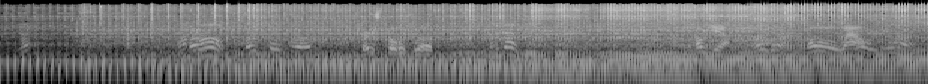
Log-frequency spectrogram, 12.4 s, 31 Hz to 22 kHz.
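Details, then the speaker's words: 1980s MTD mini bike, sat 2 years, original 3.5 hp Tecumseh swapped for a Tillotson 212cc engine, on a 10,000 ft Rocky Mountain trail: catches and settles into a quick, even thump that builds and holds without misses; running healthy. "yeah I can't believe the mtd's doing it yeah dude it didn't have any problems with it dude"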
